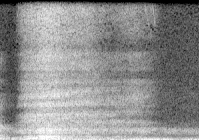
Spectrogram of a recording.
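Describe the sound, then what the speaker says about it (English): A single slow, deep breath is drawn in during meditation, heard close and soft as a steady airy rush that swells and then fades over about two seconds. "breathe in"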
